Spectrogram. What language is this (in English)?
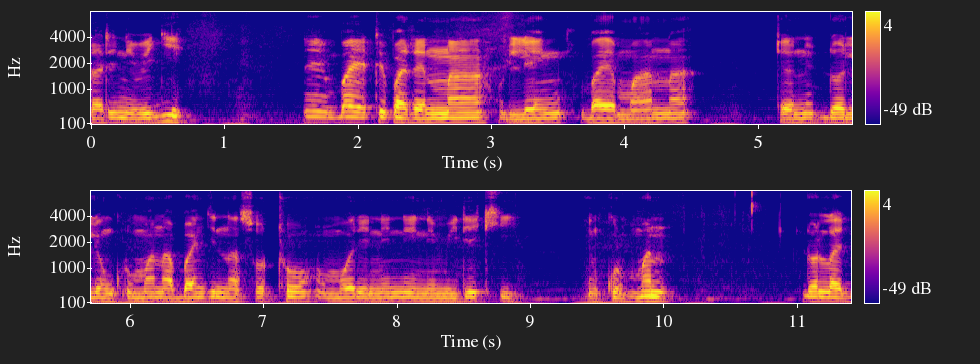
Masai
